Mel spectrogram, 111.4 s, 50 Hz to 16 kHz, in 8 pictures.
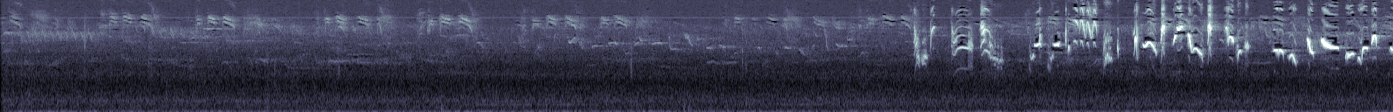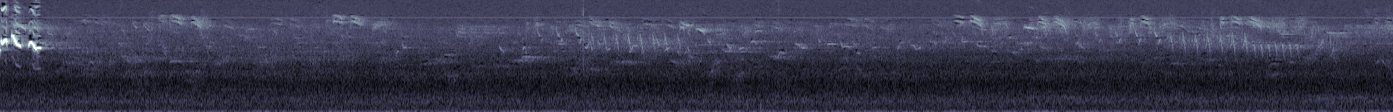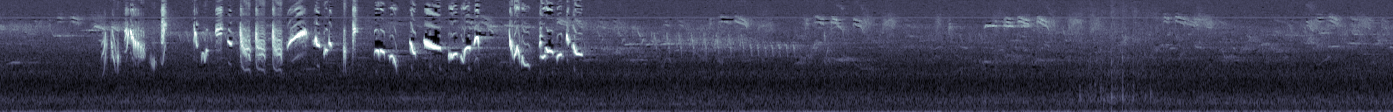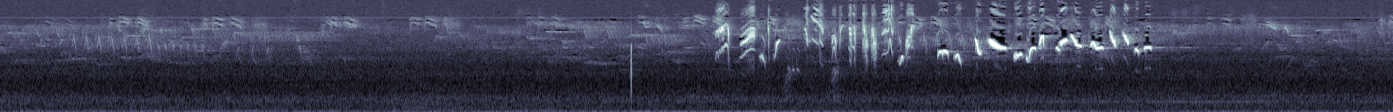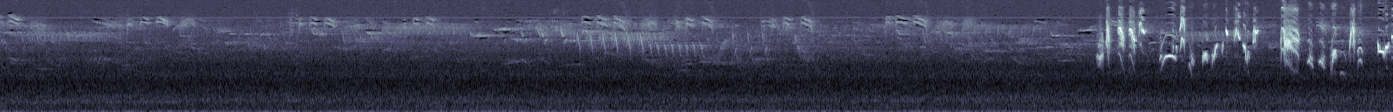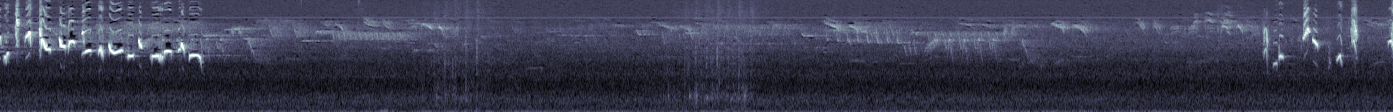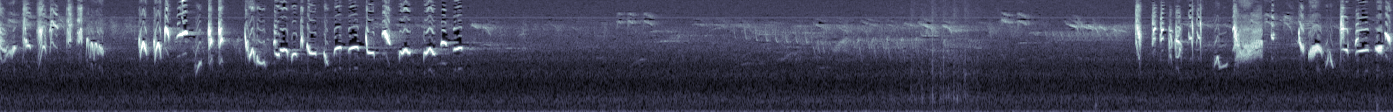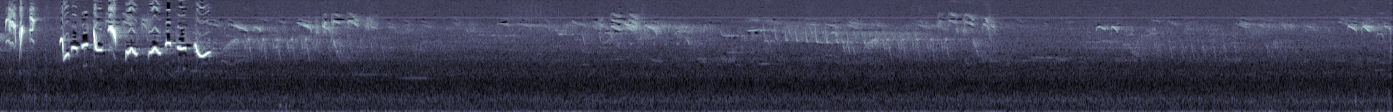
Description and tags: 2012 5 24 black cap warbler
Song of a black cap warbler singing in spring time at the edge of a swamp ares near Dusseldorf, Germany. Vivanco EM35 over preamp into Marantz PMD 671.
